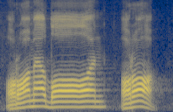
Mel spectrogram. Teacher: الحالة الأولى من حالات تفخيم الراء أن تكون الراء كما نرى على اللوحة مفتوحة، نحو الراء من رمضان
